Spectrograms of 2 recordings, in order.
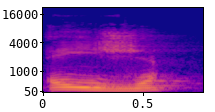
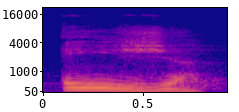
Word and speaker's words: Asia: Asia. Fijaos en la pronunciación. Asia. It's a sound that you don't have in Spanish. It's like the French sound.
